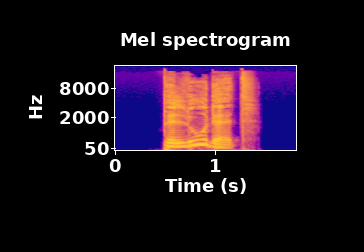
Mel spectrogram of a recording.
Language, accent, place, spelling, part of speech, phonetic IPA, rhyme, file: German, Germany, Berlin, beludet, verb, [bəˈluːdət], -uːdət, De-beludet.ogg
- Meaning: second-person plural preterite of beladen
